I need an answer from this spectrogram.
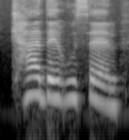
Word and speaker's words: Cadet: the letter as and all of them are pronounced with the open Sound ah kader and it's never pronounced with an ah sound none of these A's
